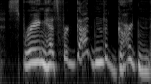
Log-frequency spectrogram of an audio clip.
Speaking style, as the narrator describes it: they cried

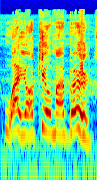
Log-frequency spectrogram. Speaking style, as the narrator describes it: Still plastered to the wall, he screamed

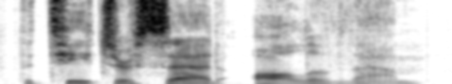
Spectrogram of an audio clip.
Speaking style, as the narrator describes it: He whispered

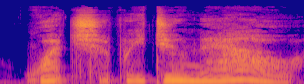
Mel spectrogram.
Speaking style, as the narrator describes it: I whisper

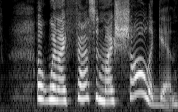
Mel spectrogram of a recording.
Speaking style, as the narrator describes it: the poor queen groaned out

